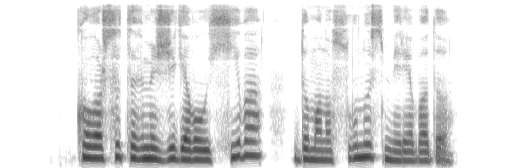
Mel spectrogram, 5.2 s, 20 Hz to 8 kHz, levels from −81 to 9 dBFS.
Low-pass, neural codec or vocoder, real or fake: 7.2 kHz; none; real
